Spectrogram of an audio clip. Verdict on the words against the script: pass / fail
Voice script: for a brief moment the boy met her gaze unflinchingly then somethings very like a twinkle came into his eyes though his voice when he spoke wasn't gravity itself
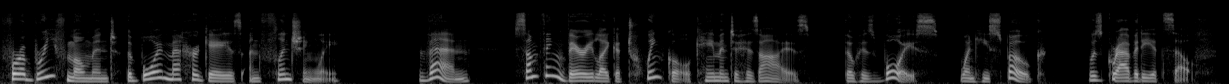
fail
